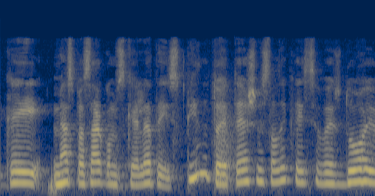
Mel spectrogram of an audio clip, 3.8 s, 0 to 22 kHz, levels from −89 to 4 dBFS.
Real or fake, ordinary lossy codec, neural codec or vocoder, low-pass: fake; AAC, 48 kbps; vocoder, 24 kHz, 100 mel bands, Vocos; 10.8 kHz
